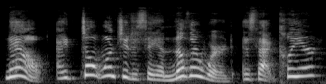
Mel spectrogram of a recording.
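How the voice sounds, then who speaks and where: A woman's voice: sits high, big pitch swings, normal speed, darkish tone. A woman reading a children's book aloud, voicing a snappish, unhinged female schoolteacher with a barking, scolding delivery. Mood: snapping angrily. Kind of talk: storybook read-aloud.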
